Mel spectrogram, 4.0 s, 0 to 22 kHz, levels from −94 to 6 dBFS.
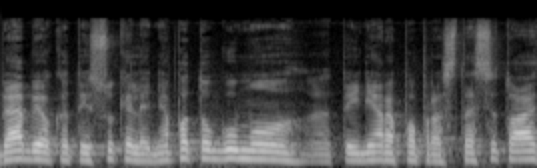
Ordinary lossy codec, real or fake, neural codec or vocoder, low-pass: MP3, 96 kbps; real; none; 14.4 kHz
